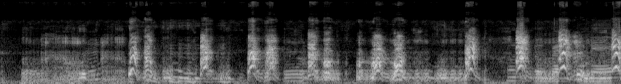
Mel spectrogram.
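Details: Quarrelsome dogs guarding a chicken bone, as if biting each other: rapid overlapping barks and yips with growling underneath, dense and continuous throughout.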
